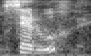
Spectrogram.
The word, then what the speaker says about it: Serroux: I am of Serroux, foremost Well, that's how you say it, Serroux.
